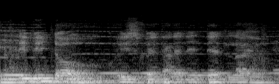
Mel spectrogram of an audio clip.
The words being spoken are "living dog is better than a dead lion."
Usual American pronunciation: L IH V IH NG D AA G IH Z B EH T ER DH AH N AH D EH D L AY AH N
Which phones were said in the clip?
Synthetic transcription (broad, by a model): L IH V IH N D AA IH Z B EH T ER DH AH N AH D EH D L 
